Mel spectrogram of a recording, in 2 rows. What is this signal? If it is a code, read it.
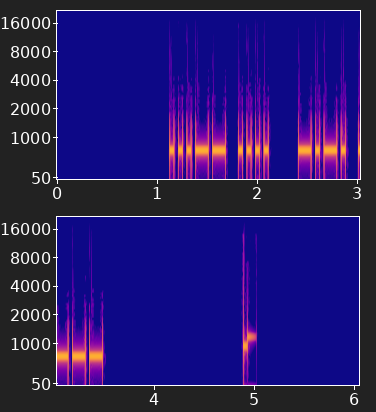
Morse code, heard as a keyed tone, about 28 wpm, 700 Hz. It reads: 3H CO
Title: Winter Field Day Exchanges 28wpm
